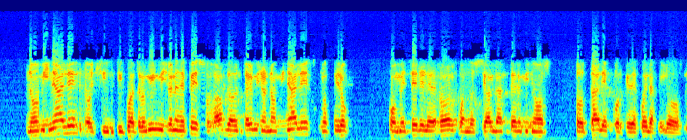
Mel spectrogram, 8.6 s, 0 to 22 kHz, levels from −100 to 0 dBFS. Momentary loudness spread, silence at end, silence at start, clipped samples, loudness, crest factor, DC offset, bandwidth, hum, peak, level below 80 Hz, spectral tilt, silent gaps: 5 LU; 0 s; 0.35 s; under 0.1%; -14 LUFS; 12 dB; under 0.1%; 8.4 kHz; none; -2 dBFS; -54 dBFS; -6 dB/octave; none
